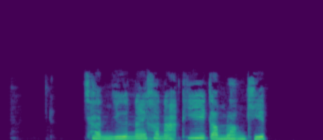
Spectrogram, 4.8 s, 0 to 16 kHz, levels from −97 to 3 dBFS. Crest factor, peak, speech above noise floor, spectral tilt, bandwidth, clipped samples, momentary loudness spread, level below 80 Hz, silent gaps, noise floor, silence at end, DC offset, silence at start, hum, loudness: 20 dB; -10 dBFS; over 63 dB; -5 dB/octave; 8 kHz; under 0.1%; 5 LU; -74 dBFS; none; under -90 dBFS; 0.9 s; under 0.1%; 1.25 s; none; -27 LUFS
